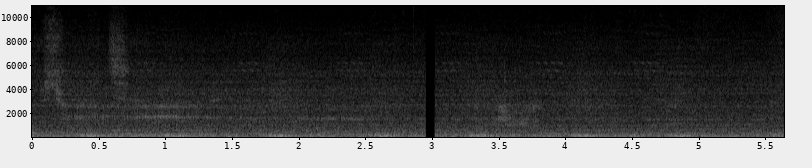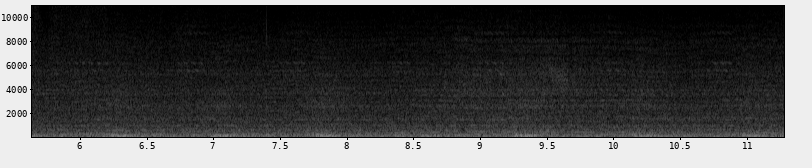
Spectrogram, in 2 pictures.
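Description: A man talks casually into a close microphone.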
